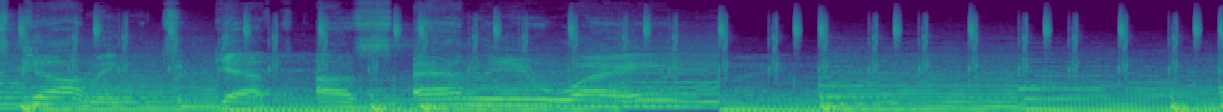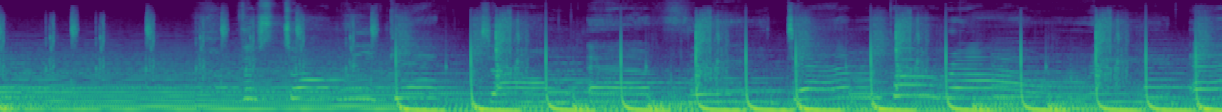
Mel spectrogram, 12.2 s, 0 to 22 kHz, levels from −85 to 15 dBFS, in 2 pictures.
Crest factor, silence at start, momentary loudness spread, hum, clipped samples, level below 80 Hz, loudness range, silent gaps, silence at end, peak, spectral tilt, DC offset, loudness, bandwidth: 14 dB; 0 s; 7 LU; none; under 0.1%; -18 dBFS; 5 LU; none; 0 s; 0 dBFS; -6 dB/octave; under 0.1%; -16 LUFS; 17 kHz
